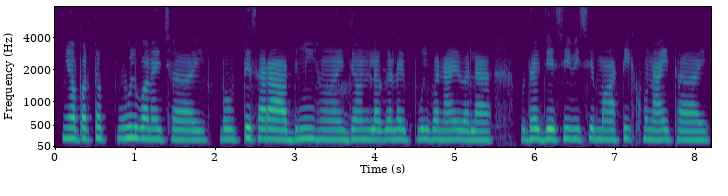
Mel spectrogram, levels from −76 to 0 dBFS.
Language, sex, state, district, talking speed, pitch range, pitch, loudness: Bajjika, female, Bihar, Vaishali, 160 wpm, 195-210 Hz, 200 Hz, -32 LUFS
